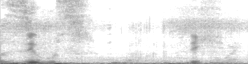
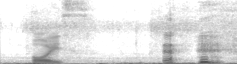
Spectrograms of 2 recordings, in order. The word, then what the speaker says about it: Zeus: Yeah, also Zeus. Not Zeus. That's what we would call it in German. I think in Greece it's similar to Zeus, but never mind.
